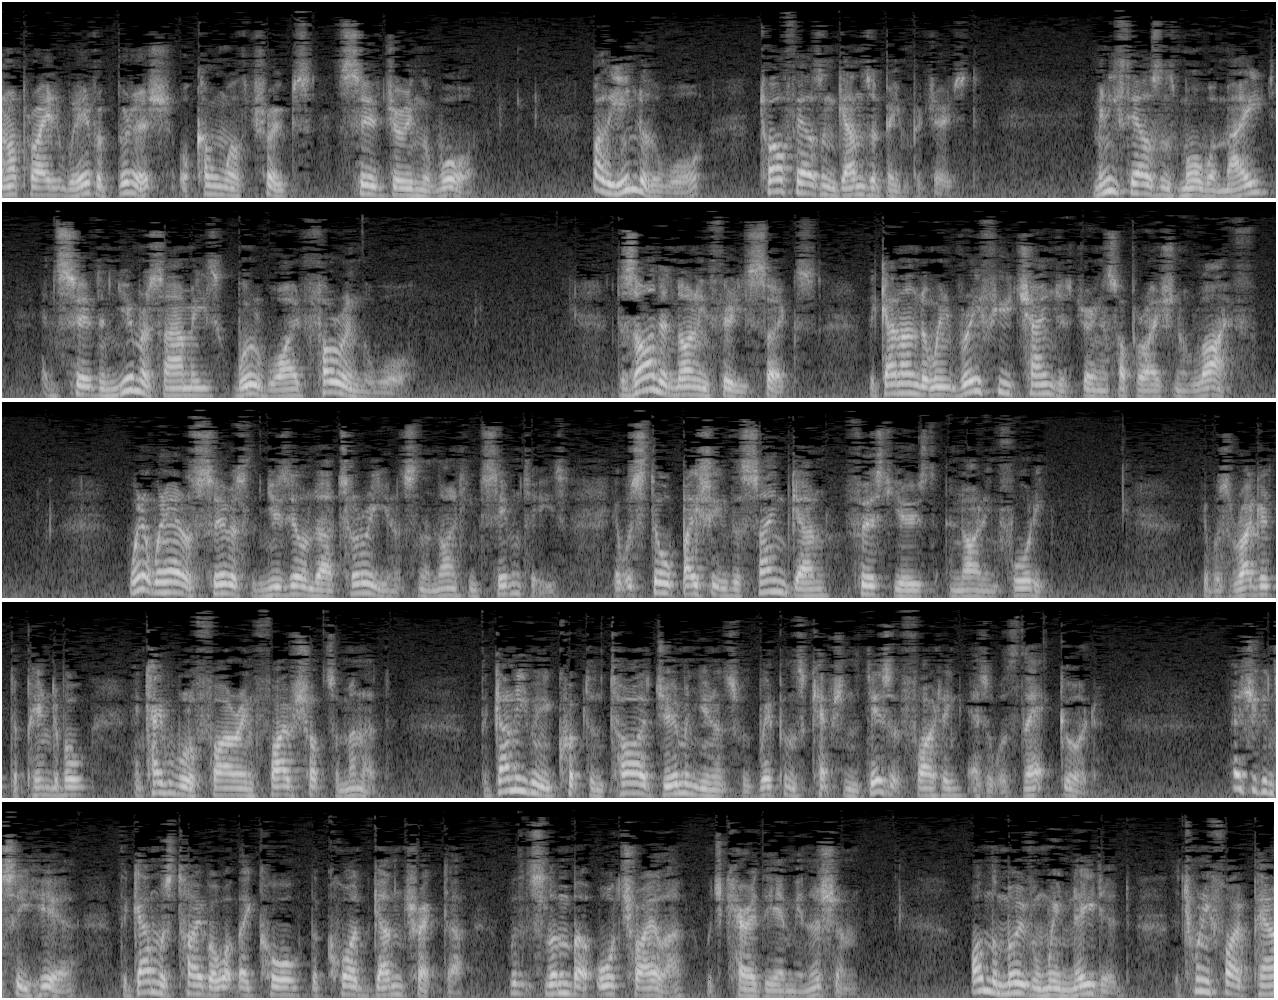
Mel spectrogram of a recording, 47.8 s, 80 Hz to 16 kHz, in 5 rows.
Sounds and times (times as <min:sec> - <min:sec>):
Speech: 0:00.0 - 0:03.6, 0:04.4 - 0:07.4, 0:08.2 - 0:12.7, 0:14.1 - 0:19.0, 0:20.0 - 0:27.0, 0:28.1 - 0:31.6, 0:32.2 - 0:37.0, 0:37.8 - 0:44.7, 0:45.5 - 0:47.7.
